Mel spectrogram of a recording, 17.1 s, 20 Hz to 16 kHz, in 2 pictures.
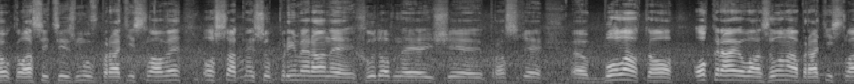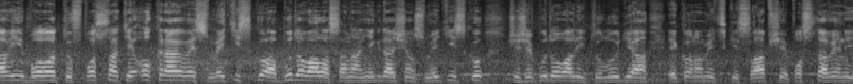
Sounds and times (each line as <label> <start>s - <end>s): talk about local neighbourhood 0.0s - 17.0s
